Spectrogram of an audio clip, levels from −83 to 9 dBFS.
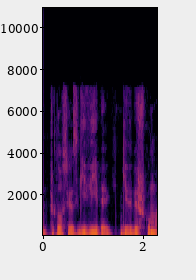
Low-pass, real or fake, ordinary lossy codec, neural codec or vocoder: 7.2 kHz; real; AAC, 32 kbps; none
